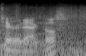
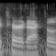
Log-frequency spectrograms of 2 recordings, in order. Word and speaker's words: pterodactyls: you want to know why pterodactyls are an awesome pet because the p is silent that's nice Bing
